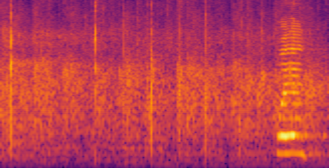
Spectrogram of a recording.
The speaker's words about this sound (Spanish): Un segundito, pongámonos de pie y vamos a darnos un aplauso porque somos hijos.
